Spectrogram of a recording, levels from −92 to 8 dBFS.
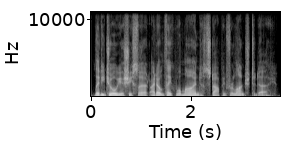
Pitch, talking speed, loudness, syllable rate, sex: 105 Hz, 220 wpm, -18 LUFS, 5.1 syllables/s, male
